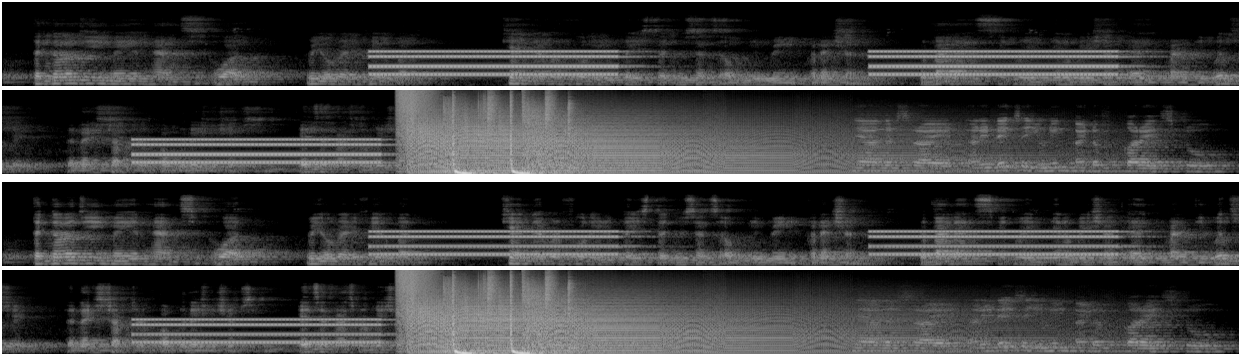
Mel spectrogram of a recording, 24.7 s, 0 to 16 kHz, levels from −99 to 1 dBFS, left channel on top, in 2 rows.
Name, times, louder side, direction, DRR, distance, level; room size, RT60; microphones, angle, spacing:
voice 1, 0.3-2.5 3.0-4.1 5.0-8.6 9.2-12.6 13.0-17.3 17.8-19.2, right 1 dB, 80° right, 5 dB, 5.5 m, -47 dB
sound 1, 3.7-6.2 8.7-11.2 13.7-16.2, left 3 dB, 90° left, 1.3 m, -34 dB
sound 2, 16.3-21.7, equal, 5° right, 0.9 m, -29 dB
voice 2, 20.8-24.4, left 1 dB, 60° left, 6 dB, 5.2 m, -46 dB
26.0 x 21.5 x 9.3 m, 1.5 s
head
